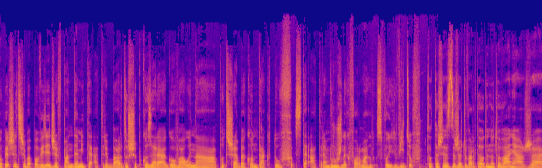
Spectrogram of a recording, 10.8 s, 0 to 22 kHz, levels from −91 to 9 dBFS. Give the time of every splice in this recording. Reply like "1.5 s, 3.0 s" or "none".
none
